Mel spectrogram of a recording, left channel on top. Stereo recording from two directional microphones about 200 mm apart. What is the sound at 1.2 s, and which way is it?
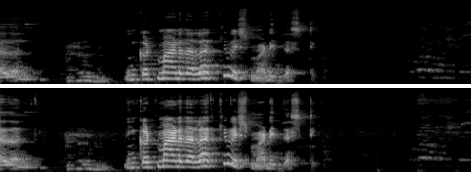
Speech, 25° left (ahead or behind).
